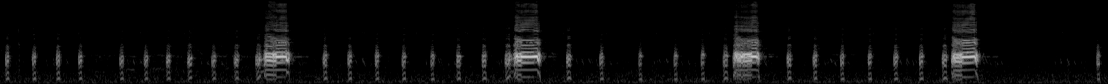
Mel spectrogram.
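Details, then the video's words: Trapping-lure recording of a red junglefowl hen calling the rooster: rapid clucking series with four loud, strained squawks spaced a few seconds apart. "Gà mái rừng cực tác gọi trống."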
